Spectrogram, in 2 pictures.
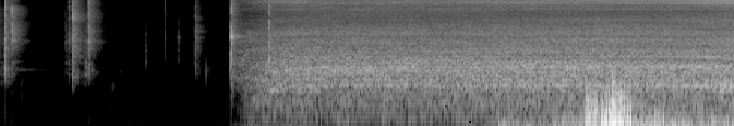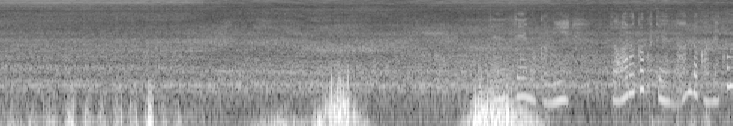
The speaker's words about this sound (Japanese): それでは、ドライヤーで髪を乾かしていきます。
